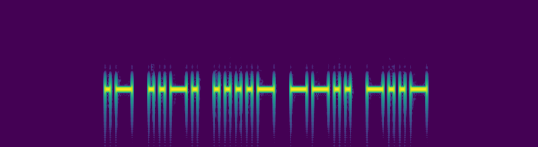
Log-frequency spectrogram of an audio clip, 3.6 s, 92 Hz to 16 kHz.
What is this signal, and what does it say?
Morse code, heard as a keyed tone, about 35 wpm, 700 Hz. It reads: AF4ZX
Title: Speed Racing - USA 2x2 Call Signs 28wpm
